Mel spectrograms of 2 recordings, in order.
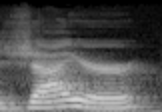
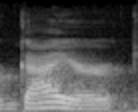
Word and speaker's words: Gyre: The other thing I finished is the Gyre or Gyre cowl. It's spelled G-Y-R-E.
